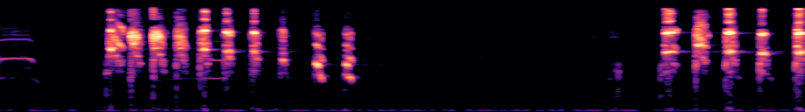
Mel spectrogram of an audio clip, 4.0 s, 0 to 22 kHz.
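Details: Young male bald eagle at a nest camera, March 7, 2024, calling to warn off an owl that flew past and perched near the nest: rapid high chittering notes in a descending burst, a pause, then another quick series.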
